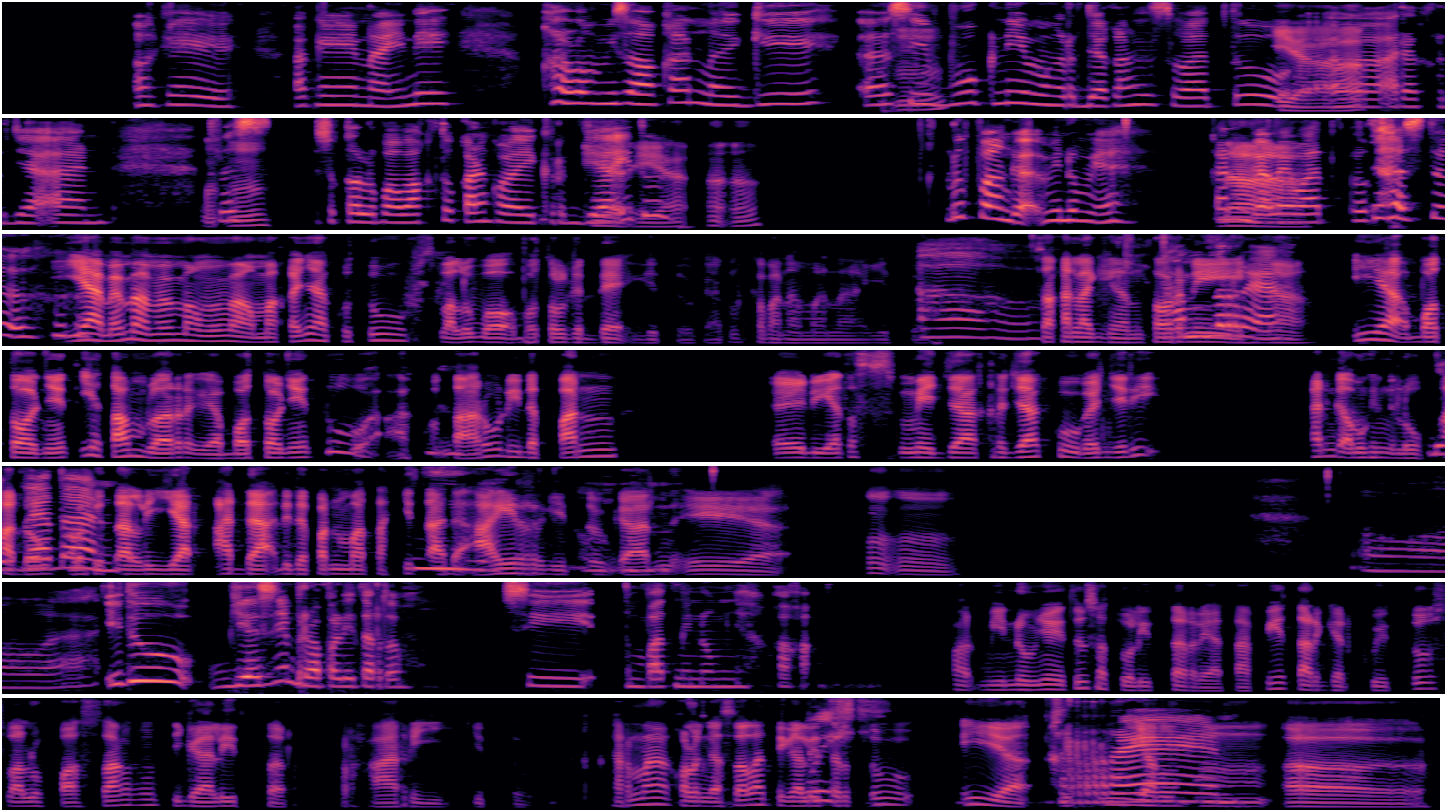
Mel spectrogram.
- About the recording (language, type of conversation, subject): Indonesian, podcast, Apa strategi yang kamu pakai supaya bisa minum air yang cukup setiap hari?
- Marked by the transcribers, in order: other background noise; chuckle; tapping; other street noise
